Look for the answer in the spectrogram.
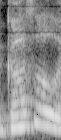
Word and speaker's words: ghazal: And one is a ghazal.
